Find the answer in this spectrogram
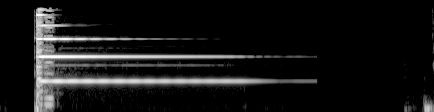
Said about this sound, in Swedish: Det är en oerhört välklingande klocka. Jag kan ha den längre bort nästa gång.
